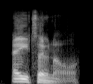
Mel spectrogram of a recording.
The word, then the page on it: atonal: British English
